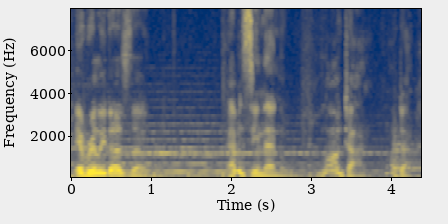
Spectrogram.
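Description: A man's voice: mid-range voice, sing-song, moderate pace, music in the background. A young man giving casual, rambling, joking commentary while playing a video game. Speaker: gameplay host.

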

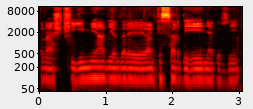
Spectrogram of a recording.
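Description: A man streaming a game, chatting loudly and casually with friends, swearing and joking. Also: sits low, monotone, measured pace. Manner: loud, swearing, jokey. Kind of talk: casual gaming chat. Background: keyboard clicks.

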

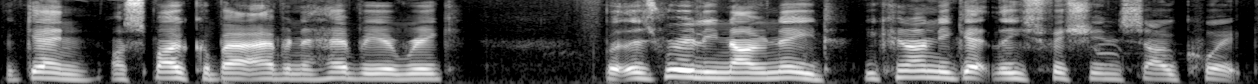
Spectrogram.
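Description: A middle-aged man calmly explaining his fishing method outdoors at a lakeside, speaking steadily into a lapel mic. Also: fairly high pitch, moderate pace, no echo. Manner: calm, steady, explaining as he fishes. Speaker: angling coach.

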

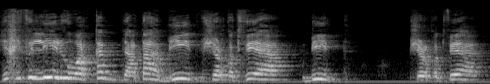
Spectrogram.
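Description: A man with a Tunisian accent holds forth in a casual livestream and keeps checking that his listeners follow. His voice sits fairly high, and French phrases slip into his speech. The room around him is echoey. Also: lively intonation, fast, fairly bright tone. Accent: Tunisian Arabic. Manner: rhetorical, keeps checking understanding, mixes in French. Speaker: live streamer. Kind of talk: casual live-stream monologue. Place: indoors, live on social media.

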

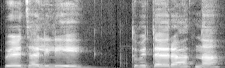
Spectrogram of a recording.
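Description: A woman's voice: fairly high pitch, fairly even intonation, brisk, bright, forceful tone, clear, resonant tone. Woman playing a smug scheming villainess. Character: cold villainous young woman plotting.

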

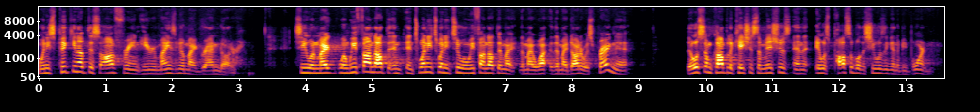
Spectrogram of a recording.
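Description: A man's voice: sits high, a little fast, fairly bright tone. A man in his forties, preaching a sermon and telling a personal story in an earnest way, acting out the quoted dialogue. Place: church sanctuary. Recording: long hall reverb.

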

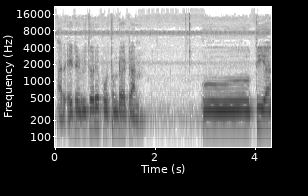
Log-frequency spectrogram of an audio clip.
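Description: Man teaching quran reading, flat even voice, spells letters then chants words long and slow, faint crickets behind. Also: medium pitch, a little hiss or hum, low-quality recording. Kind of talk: Quran recitation lesson.

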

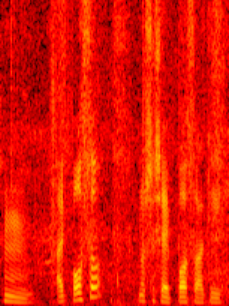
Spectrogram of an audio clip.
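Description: A man's voice: mid-range voice, animated, unhurried, mellow, a little hiss or hum. A young man, commenting casually on a horror game as he plays, swearing and chatting to the characters. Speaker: gaming YouTuber. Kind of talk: let's play commentary.

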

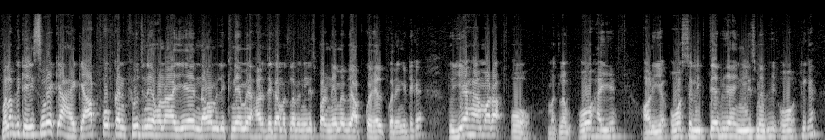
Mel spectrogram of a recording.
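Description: A man's voice: a little high, fairly even intonation, moderate pace, darkish tone. A male teacher explaining a lesson patiently, often checking in with the listener and repeating key points. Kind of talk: spoken lesson.

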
